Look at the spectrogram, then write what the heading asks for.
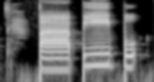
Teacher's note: Kalau huruf P itu yang nempel bagian mana? Bagian bibir atas dan bibir bawah. · Kalau nempelnya bibir dan bibir enggak akan ada huruf fa ya, Teman-teman sekalian. Pa pu enggak akan ada nafas keluar dari sana.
